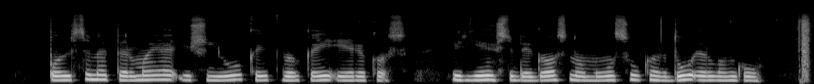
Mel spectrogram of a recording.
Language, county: Lithuanian, Kaunas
